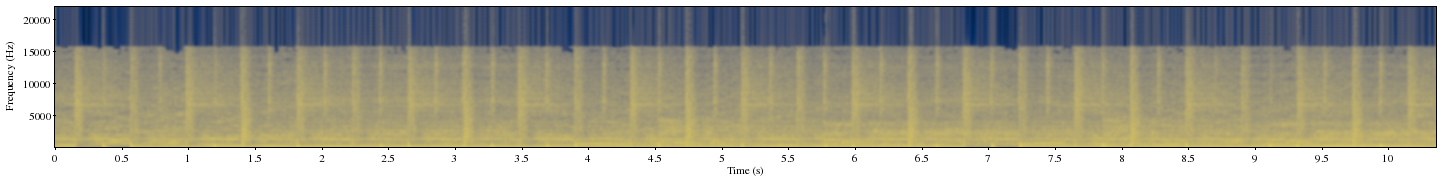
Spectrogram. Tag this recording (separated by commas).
Music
